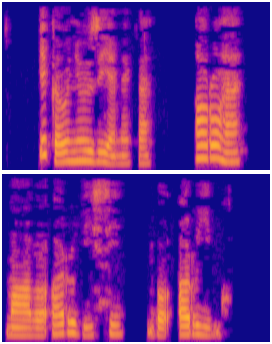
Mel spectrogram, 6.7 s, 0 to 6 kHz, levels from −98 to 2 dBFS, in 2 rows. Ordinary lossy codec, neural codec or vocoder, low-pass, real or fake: MP3, 24 kbps; none; 5.4 kHz; real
